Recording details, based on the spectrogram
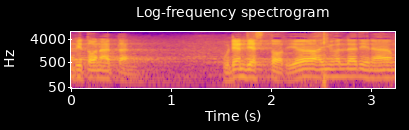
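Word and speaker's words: بطانة: Ketika setoran dia bacanya ya ayyuhalladzina amanu la tattakhidhu bitoatan, bukan bitonatan. Bukan bitonat. Yang benar kan bitonatan.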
